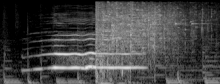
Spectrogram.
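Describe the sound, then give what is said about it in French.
An object-shattering sound effect: a loud shattering crash, like glass breaking, bursts in after a rising whistle-like tone and scatters into a noisy tail, all over a steady thumping musical beat. “Ici, l'oreille est assimilée à un objet qui se briserait à cause du bruit.”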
